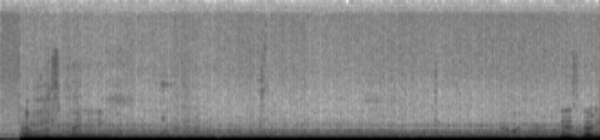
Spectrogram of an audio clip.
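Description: A motor vehicle's engine running steadily, a loud low drone that cuts in abruptly just after the start.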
